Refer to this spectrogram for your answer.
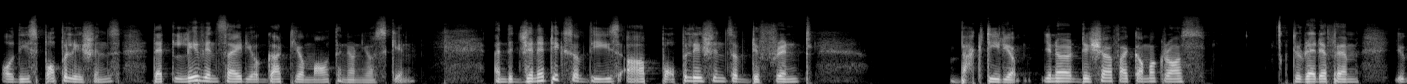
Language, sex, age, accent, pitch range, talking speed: Hindi, male, 20-39, native, 115-135 Hz, 150 wpm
